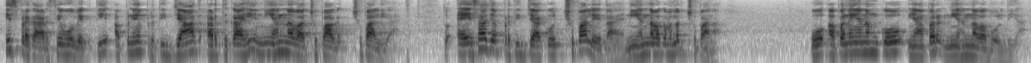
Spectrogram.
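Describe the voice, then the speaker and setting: Middle-aged swami lecturing students, fairly high-pitched man, repeats points and checks that the class follows. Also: expressive, darkish tone. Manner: explains slowly with repetition and questions to the class; acts out both sides of a debate in raised tones. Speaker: swami teaching philosophy. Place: ashram classroom.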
